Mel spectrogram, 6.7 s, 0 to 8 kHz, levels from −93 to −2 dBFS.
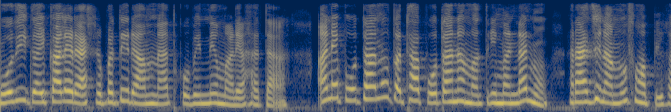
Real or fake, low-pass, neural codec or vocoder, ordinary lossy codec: fake; 7.2 kHz; codec, 16 kHz, 2 kbps, X-Codec, HuBERT features, trained on balanced general audio; none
